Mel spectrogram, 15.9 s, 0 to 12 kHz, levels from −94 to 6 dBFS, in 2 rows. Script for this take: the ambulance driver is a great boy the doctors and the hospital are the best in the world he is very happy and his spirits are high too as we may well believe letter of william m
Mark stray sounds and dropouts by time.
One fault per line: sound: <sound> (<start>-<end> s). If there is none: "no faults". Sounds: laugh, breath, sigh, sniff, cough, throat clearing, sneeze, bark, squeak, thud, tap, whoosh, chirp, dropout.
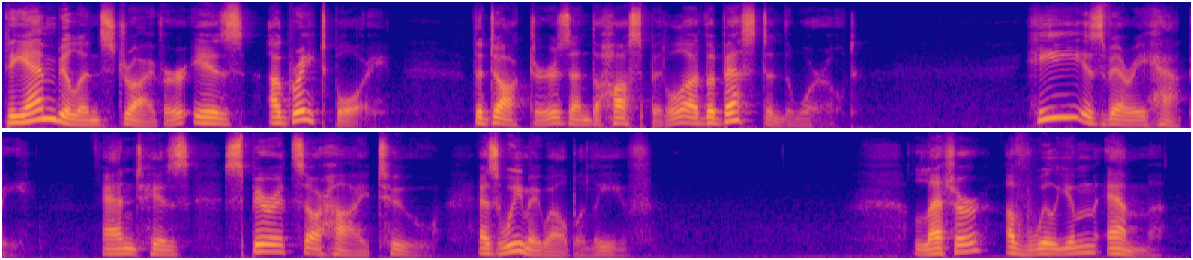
no faults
